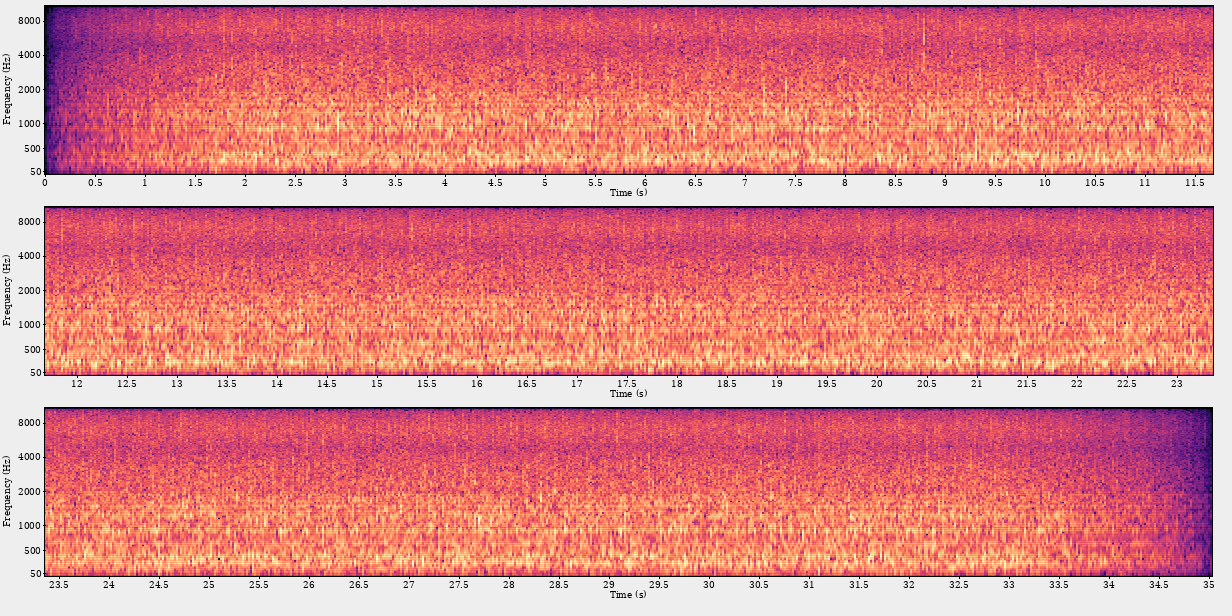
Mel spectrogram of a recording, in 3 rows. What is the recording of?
Water Flowing Through Very Close Rapids 1
Very close field recording of water flowing through some rapids in a creek.
Recorded at Springbrook National Park, Queensland with the Zoom H6 Mid-side module.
